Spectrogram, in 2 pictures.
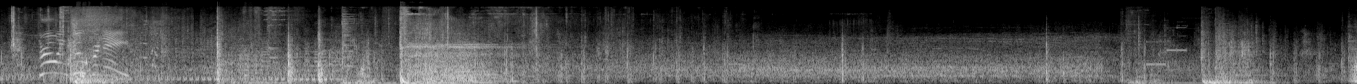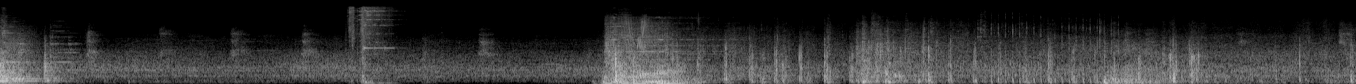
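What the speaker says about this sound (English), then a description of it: "Throwing goo grenade!" A goo grenade is thrown during a chaotic match in The Finals, with bursts of game noise and impacts repeating through the scene, several loud hits early on and again near the end, mixed with voices.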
